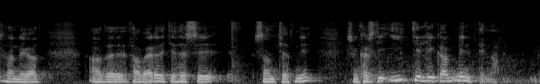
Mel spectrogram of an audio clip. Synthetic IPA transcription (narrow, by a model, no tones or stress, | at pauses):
ɾ̥θanːɪɣað | aðθaðvɛɾðɪɛhcːɪθɛsːɪsamcʰɛhpnɪ | sɛmkʰanscɪʔiːcɪliːkamɪnt̪ɪnːa̰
